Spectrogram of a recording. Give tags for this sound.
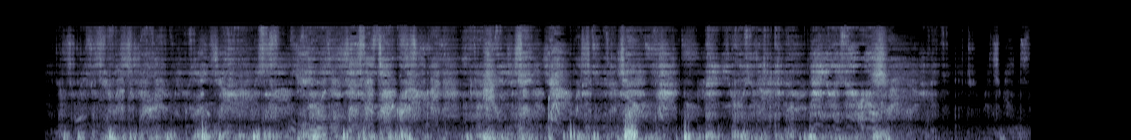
alien blowing fantasy human noise noisy vocal voice whispers

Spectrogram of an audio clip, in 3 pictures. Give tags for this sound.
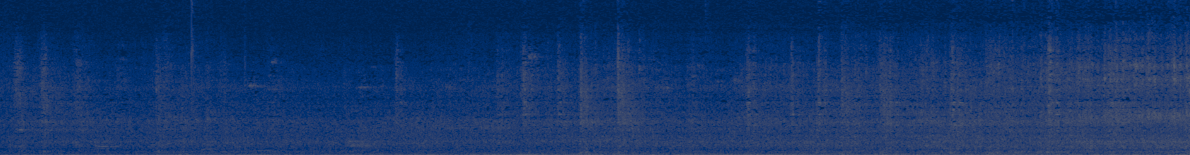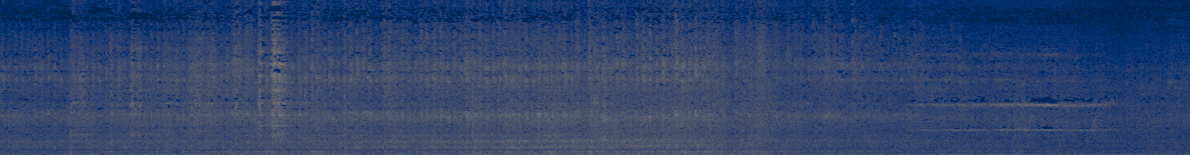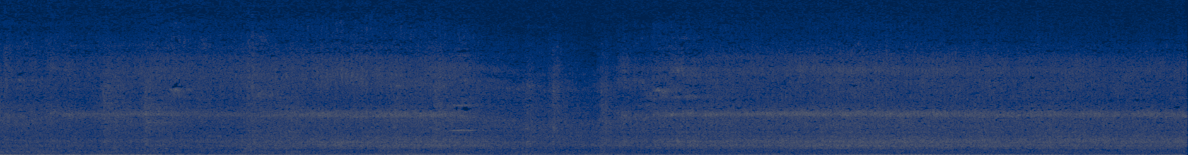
diesel locomotive maneuver rail rijeka station

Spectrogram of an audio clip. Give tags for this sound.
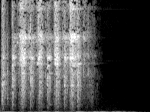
percussive drums drum orchestral percussion hand Tambourine rhythm chime sticks tambour chimes

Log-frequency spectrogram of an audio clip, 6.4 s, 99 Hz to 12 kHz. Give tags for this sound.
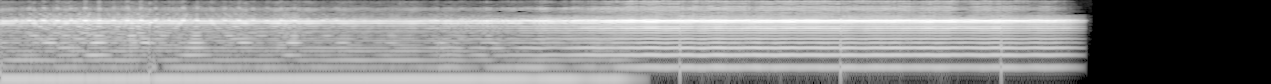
glitch-hop porn-core hardcore resonance processed electronic 110 effect sound club bounce rave pad acid sci-fi electro synthesizer atmospheric bpm trance dance noise dark synth techno house glitch

